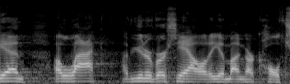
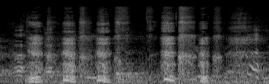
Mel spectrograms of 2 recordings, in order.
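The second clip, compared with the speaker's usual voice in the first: breathy laugh; 4 semitones higher, 5 dB quieter than usual. Real, not acted. Laughs at own panda joke.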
